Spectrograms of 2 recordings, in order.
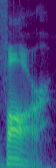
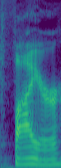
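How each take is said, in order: First: It is said as 'far', southern Indiana style. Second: It is said with a full two-syllable 'fire'.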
